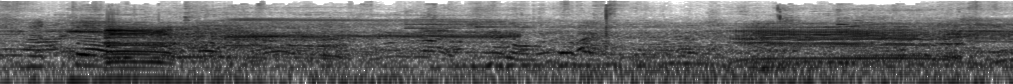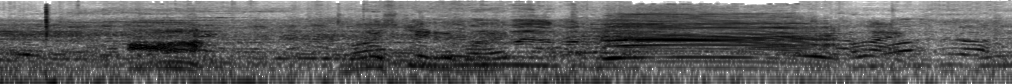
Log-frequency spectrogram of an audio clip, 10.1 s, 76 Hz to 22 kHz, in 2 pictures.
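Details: Cows and calves at Ambari haat, a livestock market, on 29/9/25: several drawn-out lowing moos with curving, bending tones, a louder one near the end, over constant crowd chatter and market bustle.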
